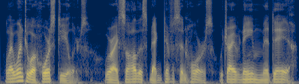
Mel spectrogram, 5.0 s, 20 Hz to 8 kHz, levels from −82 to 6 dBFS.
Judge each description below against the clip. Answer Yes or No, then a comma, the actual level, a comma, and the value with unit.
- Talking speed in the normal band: No, fast, 215 wpm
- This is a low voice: Yes, very low, 85 Hz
